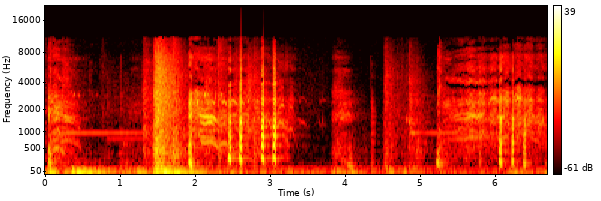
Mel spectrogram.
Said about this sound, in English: Is that him ringing your doorbell right now? No, that's him going inside and outside of the house and slamming things.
